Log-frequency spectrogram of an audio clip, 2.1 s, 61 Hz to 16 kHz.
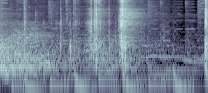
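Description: A Boba Fett EE-3 Nerf blaster fires a dart with a quick springy thump and rattle, among several sharp mechanical clacks and handling noises close to the listener.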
